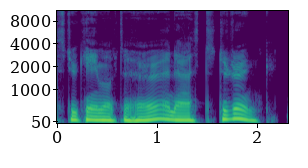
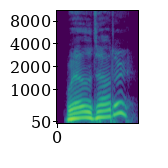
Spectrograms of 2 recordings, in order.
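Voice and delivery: crying out; 7 semitones higher than usual. A narrator's reading. Mother greeting her returning daughter, crying out. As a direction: call out eagerly in raised pitch. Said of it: "she cried out".

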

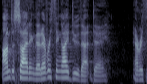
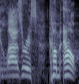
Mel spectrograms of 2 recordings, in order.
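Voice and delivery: raised, higher call to summon someone; 6 semitones higher, 7 dB louder than usual. Acted. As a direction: call him out loud by name. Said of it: "gonna call his name".

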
